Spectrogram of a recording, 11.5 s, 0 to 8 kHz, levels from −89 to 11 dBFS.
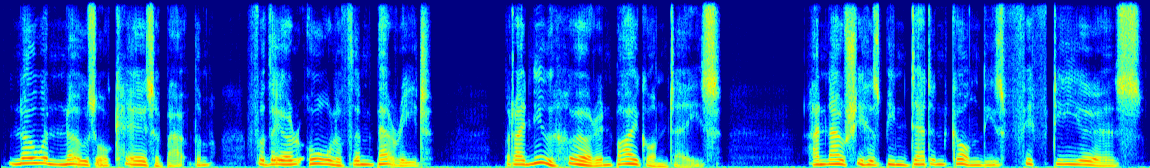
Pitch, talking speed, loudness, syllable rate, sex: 175 Hz, 170 wpm, -17 LUFS, 4.2 syllables/s, male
